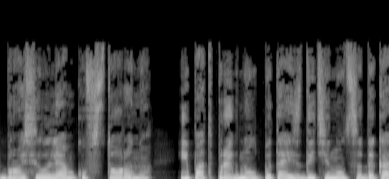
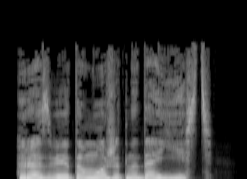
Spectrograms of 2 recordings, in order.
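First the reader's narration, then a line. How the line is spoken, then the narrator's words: Cat purring. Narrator (Russian): промурлыкал кот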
